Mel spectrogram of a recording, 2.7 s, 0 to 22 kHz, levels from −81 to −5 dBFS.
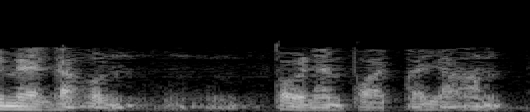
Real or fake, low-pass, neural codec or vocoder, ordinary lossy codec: fake; 19.8 kHz; vocoder, 44.1 kHz, 128 mel bands, Pupu-Vocoder; AAC, 16 kbps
